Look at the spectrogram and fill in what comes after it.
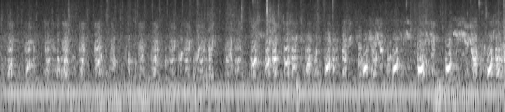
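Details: Three-week-old guinea pig babies with their mother, around weighing time: short squeaky calls repeat in an uneven run over a steady low hum, growing busier and denser toward the end.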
